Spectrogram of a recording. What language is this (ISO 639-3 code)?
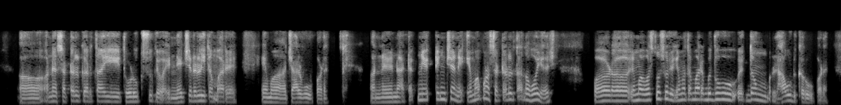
guj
